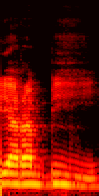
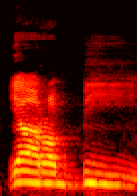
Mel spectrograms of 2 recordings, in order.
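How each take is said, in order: First: The r is said light and thin. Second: The r is said heavy and full. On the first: The speaker calls it wrong. "bukan ya rabbi" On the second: The speaker calls it right. "baca dengan tebal ra"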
